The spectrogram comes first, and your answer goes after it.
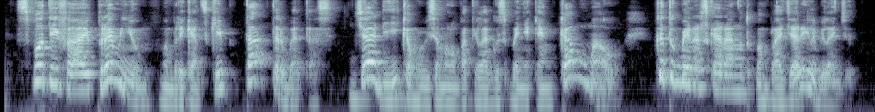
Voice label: casual, Indonesia, friendly voice, medium-light tone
